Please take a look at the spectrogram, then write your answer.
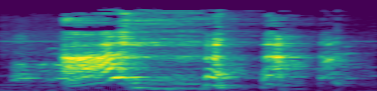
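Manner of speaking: laughing. Real, not acted. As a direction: laugh out the memory as you say it. Laughs while telling story.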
